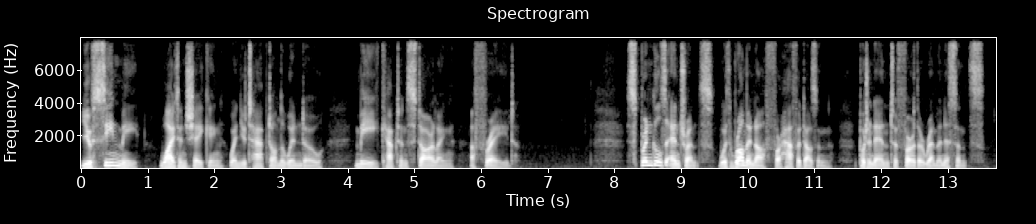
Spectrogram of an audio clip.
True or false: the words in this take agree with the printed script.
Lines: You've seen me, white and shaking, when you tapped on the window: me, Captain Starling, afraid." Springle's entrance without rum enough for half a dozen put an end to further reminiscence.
false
